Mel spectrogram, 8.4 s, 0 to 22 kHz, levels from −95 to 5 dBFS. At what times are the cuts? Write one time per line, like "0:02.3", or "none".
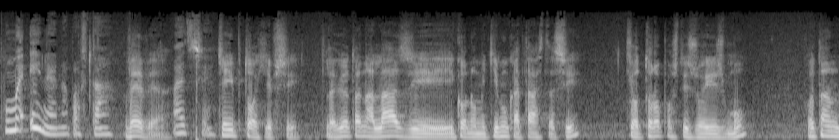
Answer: none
